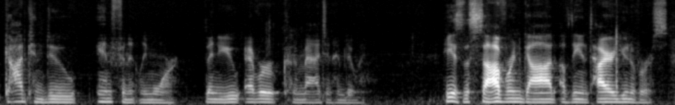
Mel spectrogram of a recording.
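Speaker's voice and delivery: low, hushed, earnest appeal; solemn preaching. Real, not acted. Preacher closing the sermon to his friends, solemn and low.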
